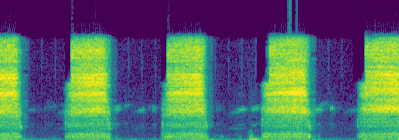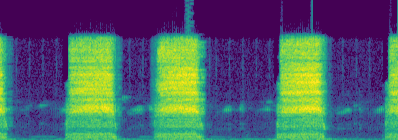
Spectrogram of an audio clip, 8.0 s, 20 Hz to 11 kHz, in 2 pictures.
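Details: Barn owlets sharing prey inside an owl box, 27 March 2024, between 1:47 and 2:06 am. Nine steady, wheezy screeches are spaced under a second apart, all similar in length.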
